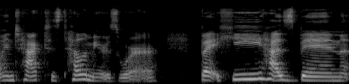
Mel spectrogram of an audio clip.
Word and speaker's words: telomere: was going to say, I think that I look at that and pronounce it telomere.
